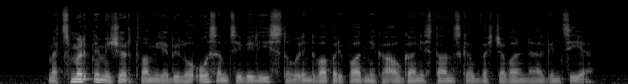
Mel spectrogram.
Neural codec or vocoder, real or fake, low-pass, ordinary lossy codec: none; real; 19.8 kHz; none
